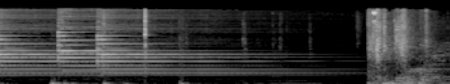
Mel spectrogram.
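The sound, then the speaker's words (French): Doorbell chime sounding as a series of clear ringing tonal notes that linger and fade slowly, followed by a sudden louder burst of noise at the end. “Ah bah alors vous avez remis cette sonnette là maintenant.”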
